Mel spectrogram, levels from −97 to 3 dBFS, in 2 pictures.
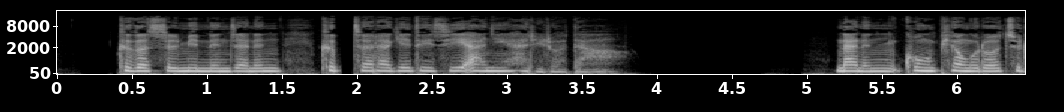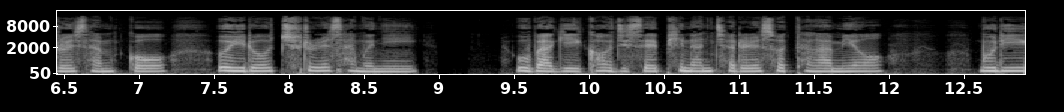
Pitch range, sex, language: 180-205 Hz, female, Korean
